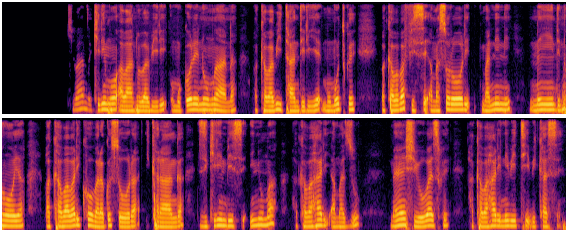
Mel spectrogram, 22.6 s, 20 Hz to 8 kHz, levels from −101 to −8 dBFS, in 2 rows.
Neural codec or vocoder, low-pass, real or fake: none; 7.2 kHz; real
